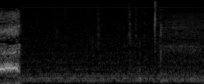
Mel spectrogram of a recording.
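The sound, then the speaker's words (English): A single short, loud, nasal pig snort sound effect bursts out at the very start, then only a faint low hiss fills the remaining seconds. “Do I have a pig sound effect?”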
